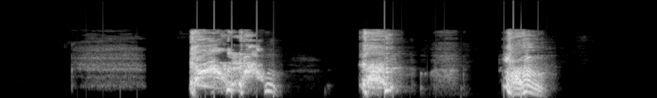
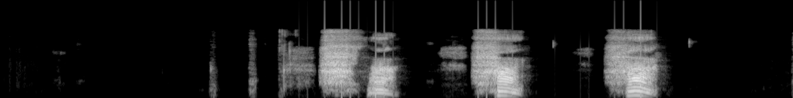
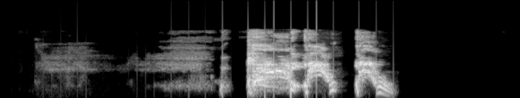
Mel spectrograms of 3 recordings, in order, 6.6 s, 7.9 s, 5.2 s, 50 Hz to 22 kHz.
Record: {"three_cough_length": "6.6 s", "three_cough_amplitude": 31272, "three_cough_signal_mean_std_ratio": 0.4, "exhalation_length": "7.9 s", "exhalation_amplitude": 27847, "exhalation_signal_mean_std_ratio": 0.33, "cough_length": "5.2 s", "cough_amplitude": 32686, "cough_signal_mean_std_ratio": 0.41, "survey_phase": "alpha (2021-03-01 to 2021-08-12)", "age": "45-64", "gender": "Male", "wearing_mask": "No", "symptom_cough_any": true, "symptom_shortness_of_breath": true, "symptom_diarrhoea": true, "symptom_fatigue": true, "symptom_loss_of_taste": true, "symptom_onset": "4 days", "smoker_status": "Never smoked", "respiratory_condition_asthma": false, "respiratory_condition_other": false, "recruitment_source": "Test and Trace", "submission_delay": "2 days", "covid_test_result": "Positive", "covid_test_method": "RT-qPCR", "covid_ct_value": 17.9, "covid_ct_gene": "ORF1ab gene"}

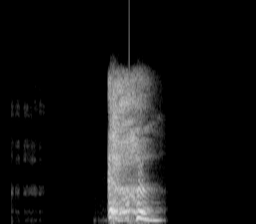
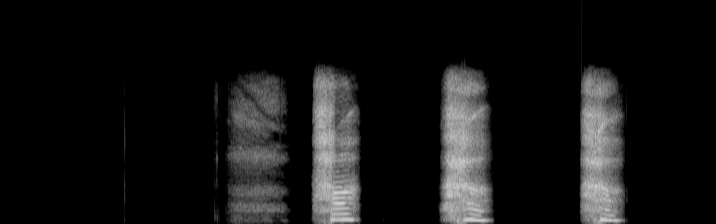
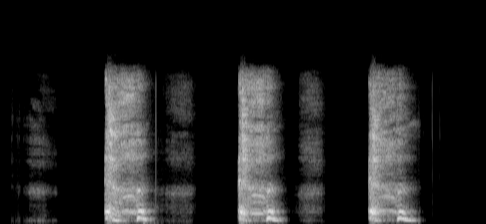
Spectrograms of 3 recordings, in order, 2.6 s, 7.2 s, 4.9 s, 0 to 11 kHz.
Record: {"cough_length": "2.6 s", "cough_amplitude": 32767, "cough_signal_mean_std_ratio": 0.35, "exhalation_length": "7.2 s", "exhalation_amplitude": 32041, "exhalation_signal_mean_std_ratio": 0.33, "three_cough_length": "4.9 s", "three_cough_amplitude": 31525, "three_cough_signal_mean_std_ratio": 0.4, "survey_phase": "beta (2021-08-13 to 2022-03-07)", "age": "45-64", "gender": "Female", "wearing_mask": "No", "symptom_none": true, "smoker_status": "Ex-smoker", "respiratory_condition_asthma": false, "respiratory_condition_other": false, "recruitment_source": "REACT", "submission_delay": "1 day", "covid_test_result": "Negative", "covid_test_method": "RT-qPCR", "influenza_a_test_result": "Unknown/Void", "influenza_b_test_result": "Unknown/Void"}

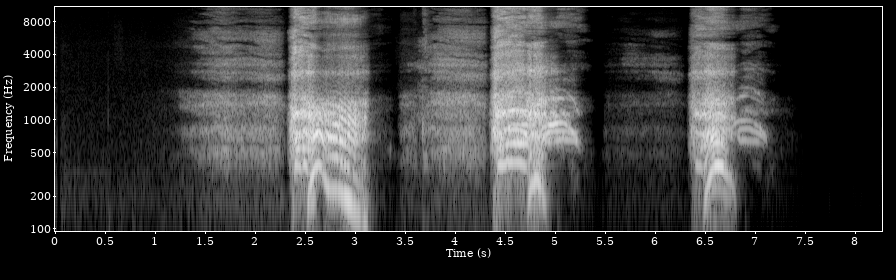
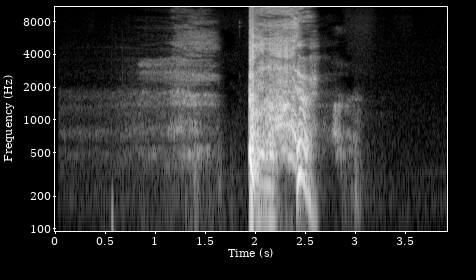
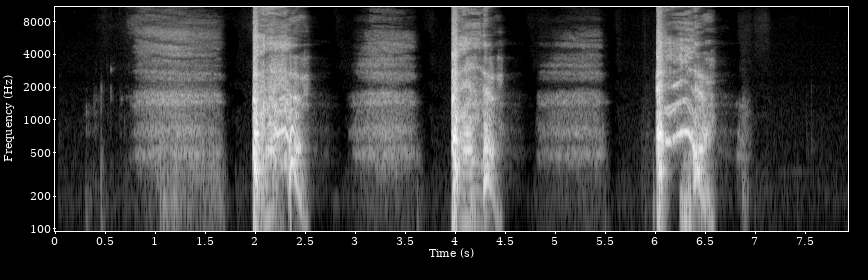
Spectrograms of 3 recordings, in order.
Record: {"exhalation_length": "8.3 s", "exhalation_amplitude": 31126, "exhalation_signal_mean_std_ratio": 0.43, "cough_length": "3.9 s", "cough_amplitude": 32768, "cough_signal_mean_std_ratio": 0.31, "three_cough_length": "7.9 s", "three_cough_amplitude": 32768, "three_cough_signal_mean_std_ratio": 0.33, "survey_phase": "beta (2021-08-13 to 2022-03-07)", "age": "45-64", "gender": "Male", "wearing_mask": "No", "symptom_diarrhoea": true, "symptom_headache": true, "symptom_onset": "6 days", "smoker_status": "Ex-smoker", "respiratory_condition_asthma": false, "respiratory_condition_other": false, "recruitment_source": "REACT", "submission_delay": "4 days", "covid_test_result": "Negative", "covid_test_method": "RT-qPCR"}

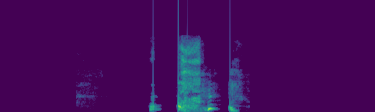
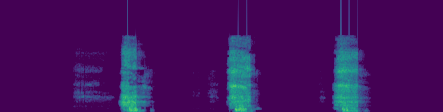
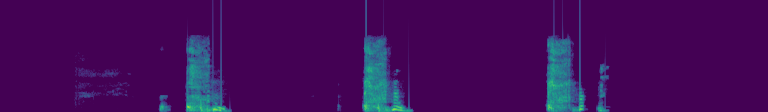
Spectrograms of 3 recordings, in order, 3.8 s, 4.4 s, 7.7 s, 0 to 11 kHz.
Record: {"cough_length": "3.8 s", "cough_amplitude": 28749, "cough_signal_mean_std_ratio": 0.24, "exhalation_length": "4.4 s", "exhalation_amplitude": 32441, "exhalation_signal_mean_std_ratio": 0.31, "three_cough_length": "7.7 s", "three_cough_amplitude": 28993, "three_cough_signal_mean_std_ratio": 0.29, "survey_phase": "beta (2021-08-13 to 2022-03-07)", "age": "45-64", "gender": "Female", "wearing_mask": "No", "symptom_none": true, "smoker_status": "Never smoked", "respiratory_condition_asthma": false, "respiratory_condition_other": false, "recruitment_source": "REACT", "submission_delay": "1 day", "covid_test_result": "Negative", "covid_test_method": "RT-qPCR"}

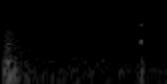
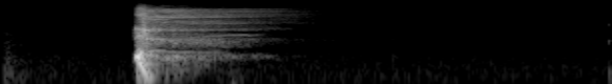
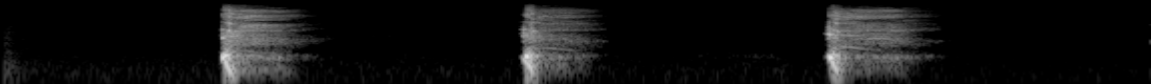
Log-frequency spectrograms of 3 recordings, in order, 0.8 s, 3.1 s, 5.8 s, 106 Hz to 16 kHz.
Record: {"exhalation_length": "0.8 s", "exhalation_amplitude": 242, "exhalation_signal_mean_std_ratio": 0.64, "cough_length": "3.1 s", "cough_amplitude": 25301, "cough_signal_mean_std_ratio": 0.2, "three_cough_length": "5.8 s", "three_cough_amplitude": 23220, "three_cough_signal_mean_std_ratio": 0.21, "survey_phase": "beta (2021-08-13 to 2022-03-07)", "age": "45-64", "gender": "Female", "wearing_mask": "No", "symptom_none": true, "smoker_status": "Ex-smoker", "respiratory_condition_asthma": false, "respiratory_condition_other": false, "recruitment_source": "REACT", "submission_delay": "1 day", "covid_test_result": "Negative", "covid_test_method": "RT-qPCR", "influenza_a_test_result": "Negative", "influenza_b_test_result": "Negative"}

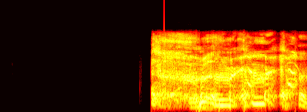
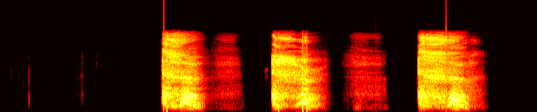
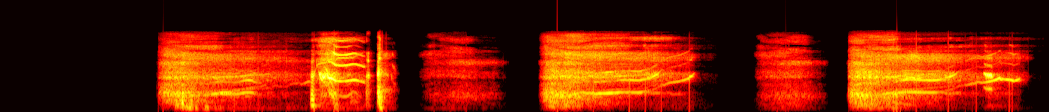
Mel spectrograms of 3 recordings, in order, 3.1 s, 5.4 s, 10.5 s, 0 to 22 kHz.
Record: {"cough_length": "3.1 s", "cough_amplitude": 19917, "cough_signal_mean_std_ratio": 0.66, "three_cough_length": "5.4 s", "three_cough_amplitude": 17321, "three_cough_signal_mean_std_ratio": 0.42, "exhalation_length": "10.5 s", "exhalation_amplitude": 15853, "exhalation_signal_mean_std_ratio": 0.52, "survey_phase": "beta (2021-08-13 to 2022-03-07)", "age": "18-44", "gender": "Male", "wearing_mask": "No", "symptom_cough_any": true, "symptom_new_continuous_cough": true, "symptom_runny_or_blocked_nose": true, "symptom_fatigue": true, "symptom_fever_high_temperature": true, "symptom_headache": true, "symptom_change_to_sense_of_smell_or_taste": true, "symptom_loss_of_taste": true, "symptom_onset": "4 days", "smoker_status": "Never smoked", "respiratory_condition_asthma": false, "respiratory_condition_other": false, "recruitment_source": "Test and Trace", "submission_delay": "1 day", "covid_test_result": "Positive", "covid_test_method": "RT-qPCR"}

